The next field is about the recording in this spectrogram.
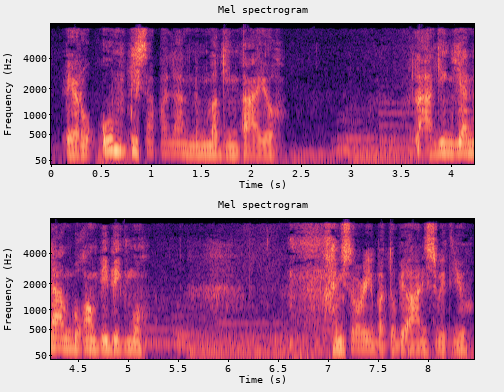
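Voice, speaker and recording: A man's voice: medium pitch, pushed and bright, natural voice. A man playing an earnest young man in love in a radio drama, pleading and hesitant, stammering when nervous. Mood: hurt, frustrated. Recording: dull lo-fi audio, faint music behind.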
